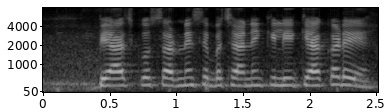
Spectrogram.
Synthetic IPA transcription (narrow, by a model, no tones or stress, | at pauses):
pjaːd͡ʒkosɐɾnesebɐt͡ʃaːnekeliekjaːkɐɽ̤eː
